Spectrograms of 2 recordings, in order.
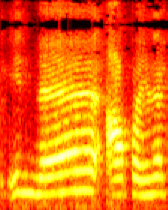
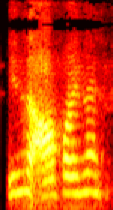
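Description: First: The vowel ending the first word is held long. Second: The vowel ending the first word is kept short. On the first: "وبنمد أربعة" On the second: "في قراءات تانية بتبقى بالقصر"

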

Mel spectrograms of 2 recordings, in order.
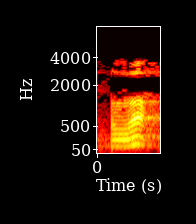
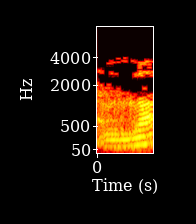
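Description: First: The gh sound is soft and gentle. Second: The gh sound is exaggerated and forceful. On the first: The speaker calls it right. "Mengucapkannya itu dengan lembut" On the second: The speaker calls it wrong. "terlalu berlebihan juga tidak ya"

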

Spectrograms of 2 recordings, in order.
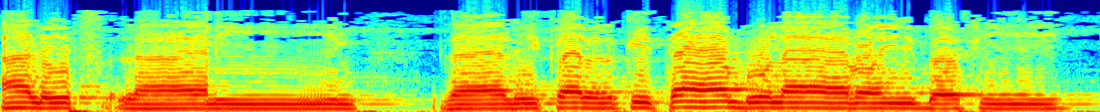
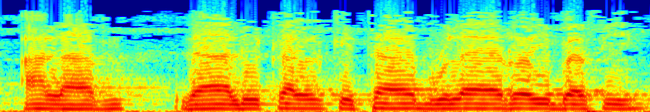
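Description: First: The opening letters are named one by one. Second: The opening letters are blended into one word. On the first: The speaker calls it right. "Bukan, tapi" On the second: The speaker calls it wrong. "Jangan dibaca nam alam"

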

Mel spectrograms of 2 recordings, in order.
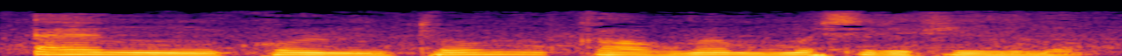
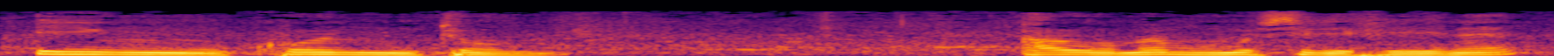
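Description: First: The first word begins with an 'a' vowel. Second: The first word begins with an 'i' vowel. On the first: It gives a reason. "الباقون قرأوا بفتحها" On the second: It states a condition. "بكسر همزة إن"

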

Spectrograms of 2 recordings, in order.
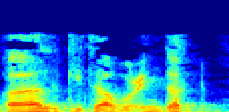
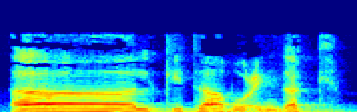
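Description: First: The opening glottal stop is softened, between hamza and alif. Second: The opening vowel is a long, drawn-out alif. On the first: "ويجوز تسهيلها وهو أن ينطق بها بين الهمزة والألف" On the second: "بل تبدل همزة الوصل ألفا ممدودة وتمد إشباعا"

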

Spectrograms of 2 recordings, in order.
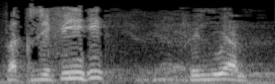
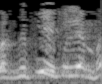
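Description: First: It is said softly and calmly, unhurried. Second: It is said quickly and forcefully, with haste. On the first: The act is done with tender care. The speaker calls it wrong. "مش هتحطه بحنان كده رايق ... مش كده" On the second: The act must be done at once in danger. The speaker calls it right. "العجلة حتى في اللفظ"

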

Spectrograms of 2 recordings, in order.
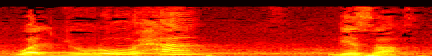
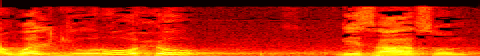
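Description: First: The word for wounds ends in an a vowel. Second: The word for wounds ends in a u vowel. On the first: "هذه قراءة بالنصب" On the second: "وقراءة أخرى"

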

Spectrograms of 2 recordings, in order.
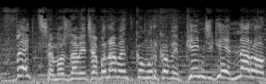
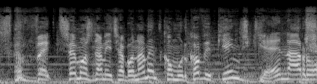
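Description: First: It is said with much more enthusiasm. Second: It is said in a calm, plain way. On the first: The speaker calls it right. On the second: The speaker calls it wrong.

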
